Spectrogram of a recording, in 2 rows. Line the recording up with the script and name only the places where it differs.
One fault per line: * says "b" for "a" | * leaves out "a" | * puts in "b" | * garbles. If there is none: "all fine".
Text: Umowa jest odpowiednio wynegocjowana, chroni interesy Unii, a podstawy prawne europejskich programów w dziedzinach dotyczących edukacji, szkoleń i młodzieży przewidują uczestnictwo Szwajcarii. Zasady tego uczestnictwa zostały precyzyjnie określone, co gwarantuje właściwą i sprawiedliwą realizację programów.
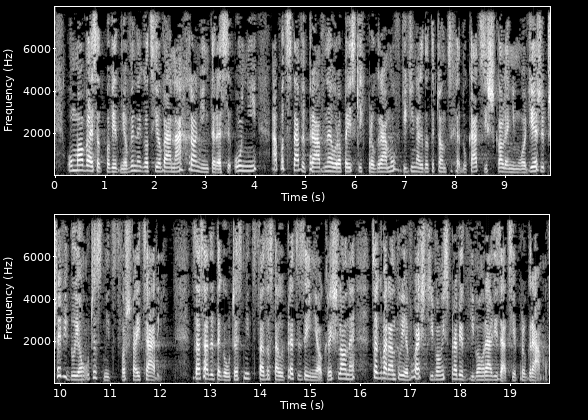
all fine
